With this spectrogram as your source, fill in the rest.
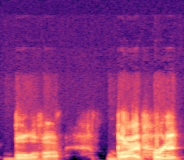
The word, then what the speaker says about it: Bulova: Bulova actually pronounced and I feel like I'm pronouncing it right Bulova but I've heard it pronounced all different kinds of ways buluva uh below Bulova whatever you know insert your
